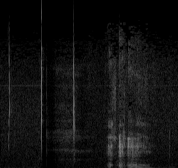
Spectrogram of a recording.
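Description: A single small sharp click about half a second in, then a man clearing his throat near the end.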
